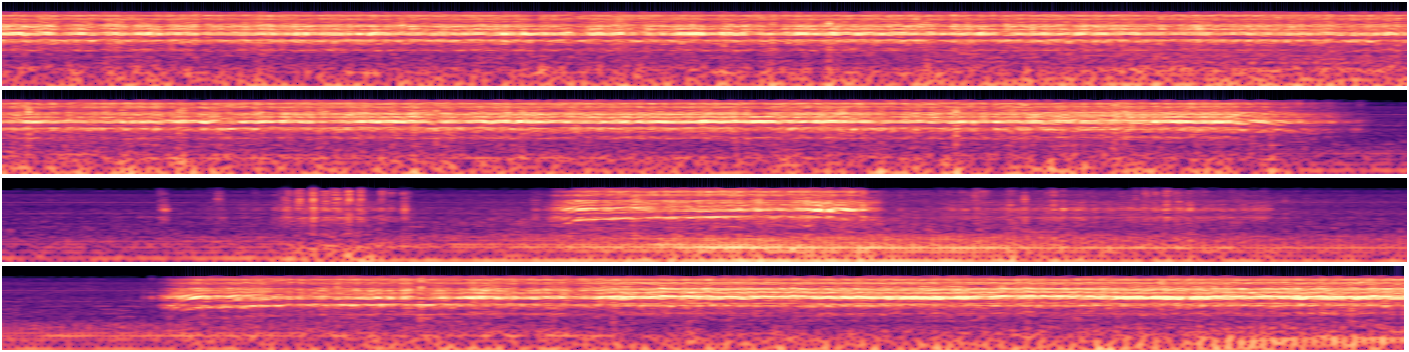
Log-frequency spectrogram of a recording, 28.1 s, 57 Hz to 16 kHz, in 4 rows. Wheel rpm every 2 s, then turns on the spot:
160, 160, 160, 160, 160, 160, 100, 10, 80, 50, 20, 140, 160, 160.
18-20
